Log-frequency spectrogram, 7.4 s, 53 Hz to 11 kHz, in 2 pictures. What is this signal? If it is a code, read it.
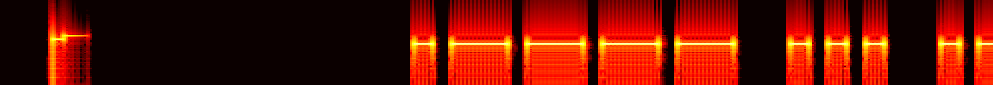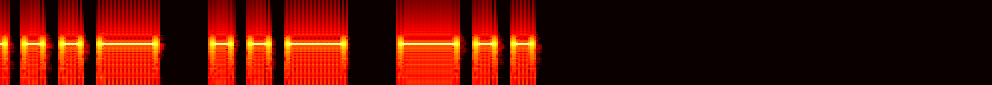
Morse code, heard as a keyed tone, about 17 wpm, 700 Hz. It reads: 1S4UD
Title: Five Challenging Letter-Number Combinations 17wpm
